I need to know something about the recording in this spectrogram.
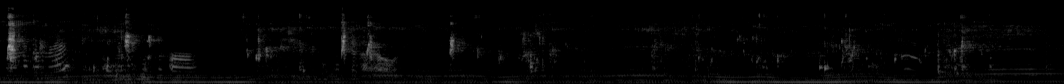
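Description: Water splashing in a steel basin as a baby macaque is washed, with a few sharp splashes standing out. The infant monkey gives high, squealing cries in the first couple of seconds.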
